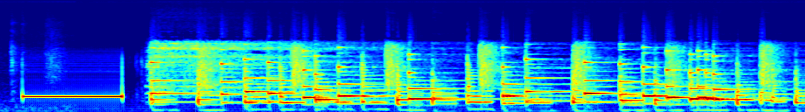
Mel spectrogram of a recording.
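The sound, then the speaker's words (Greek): A telephone call to an office rings once with a long steady tone, then an answering system picks up with a bright, chiming electronic melody of many quick notes that plays on at an even level. “παίρνει ο Ντράγκη τηλέφωνο εδώ στην Ελλάδα για να θέσει θέμα με τις Δήμητρες και με τις τράπεζες και πέφτει πάνω στον τηλεφωνητή.”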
